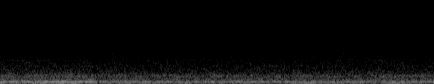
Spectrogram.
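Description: A pause in speech holding only room noise: a steady low hum with faint hiss.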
